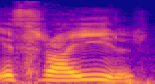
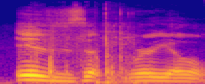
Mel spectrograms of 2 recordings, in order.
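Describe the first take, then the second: First: The second sound is a hissing s. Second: The second sound is a buzzing z. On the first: "we say Israel" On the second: "with a Z"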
